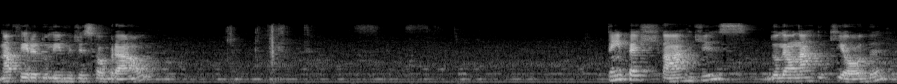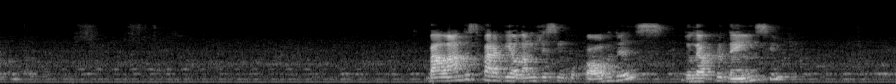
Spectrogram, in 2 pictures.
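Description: A young man talks calmly, close to the microphone, in short bursts.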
